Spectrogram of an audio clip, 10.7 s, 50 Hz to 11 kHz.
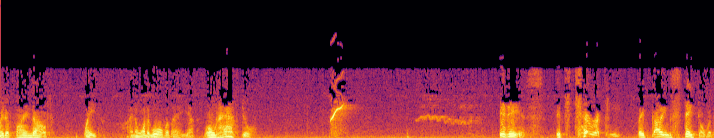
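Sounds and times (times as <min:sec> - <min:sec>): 
speech: 0:00.0 - 0:03.9, 0:07.5 - 0:10.7
short rising whistle: 0:04.9 - 0:05.4.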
